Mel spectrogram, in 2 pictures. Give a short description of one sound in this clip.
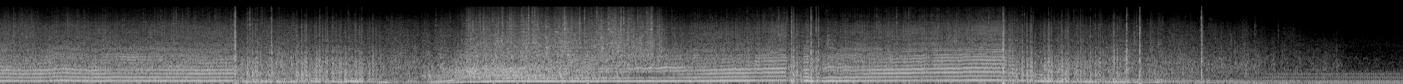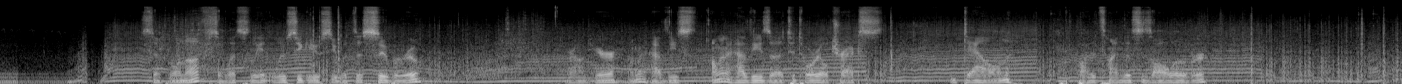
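A rally car engine revs and roars, rising and falling as the gears shift.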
